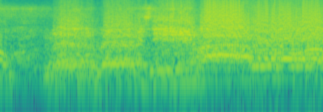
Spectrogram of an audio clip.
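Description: A group of men's voices chanting in unison on long held notes, very loud, with a brief break about half a second in.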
